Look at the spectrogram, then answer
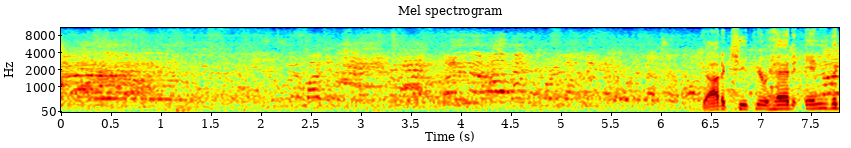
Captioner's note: crowd chatter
